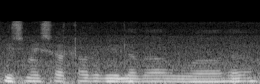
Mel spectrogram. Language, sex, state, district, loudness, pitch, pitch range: Hindi, male, Haryana, Rohtak, -16 LUFS, 140 Hz, 135-145 Hz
